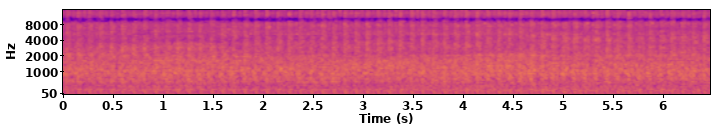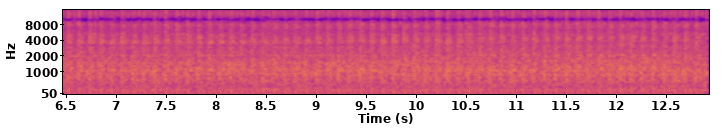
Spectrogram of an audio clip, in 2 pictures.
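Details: John Deere 730 two-cylinder tractor pulling a John Deere RWA disk, disking ground for soybeans: steady, even popping at a constant rate under load, no misses or knocks; normal running.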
